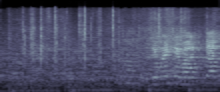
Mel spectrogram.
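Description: Crunching of a deep-fried quesadilla being bitten into, a run of short crisp clicks, over steady background music and market chatter. A voice rises near the end.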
